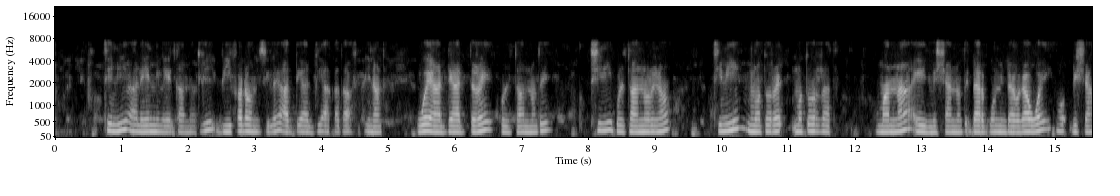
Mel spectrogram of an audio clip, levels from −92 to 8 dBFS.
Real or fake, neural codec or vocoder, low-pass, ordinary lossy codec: fake; codec, 16 kHz, 4.8 kbps, FACodec; 7.2 kHz; Opus, 24 kbps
